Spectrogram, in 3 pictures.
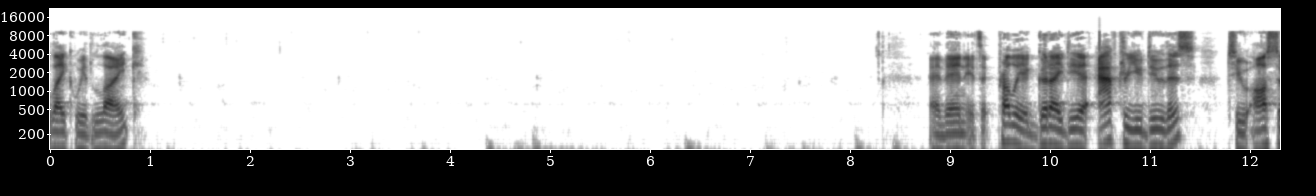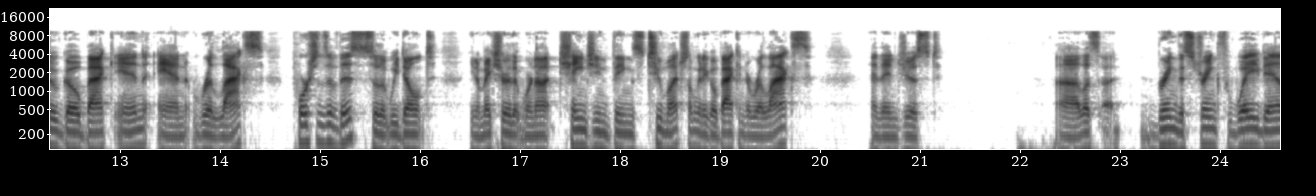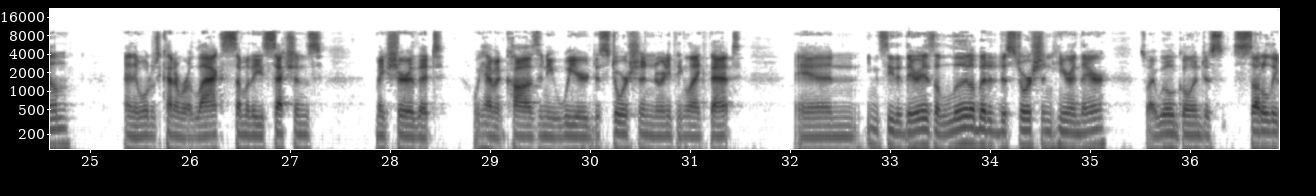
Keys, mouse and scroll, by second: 0.9-7.3 drag, 7.3 middle click, 8.1-11.6 middle drag, 11.6 click, 12.8-21.0 drag, 21.0 middle click, 21.0 f, 21.4-24.2 drag, 22.2 ctrl+z, 24.2 shift+f, 24.6-26.5 drag, 27.0-29.8 drag, 29.8-32.8 middle drag, 29.9-31.0 drag, 30.0 Tab, 32.8 Tab, 33.9-35.0 middle drag, 35.0-36.8 drag.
